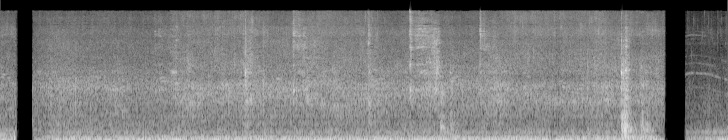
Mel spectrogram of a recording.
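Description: Spices such as garlic-ginger paste, red chili powder, cumin, black pepper and coriander powder are stirred into a frying mushroom curry, producing a steady loud sizzle with spoon scraping and stirring taps, close up and without talk, ending in a brief cut.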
